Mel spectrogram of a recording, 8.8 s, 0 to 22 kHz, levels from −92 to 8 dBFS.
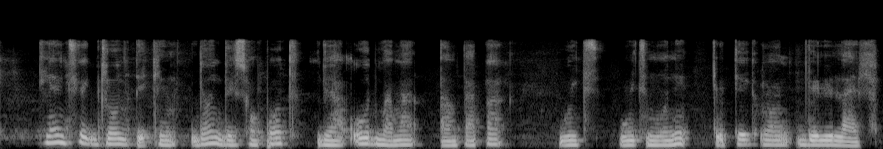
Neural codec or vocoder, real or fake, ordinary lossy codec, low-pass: codec, 44.1 kHz, 2.6 kbps, SNAC; fake; none; 7.2 kHz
